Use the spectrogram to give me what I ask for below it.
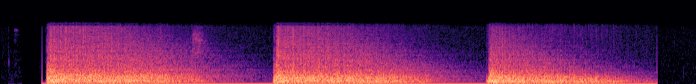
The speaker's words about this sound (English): Seconds later, the house explodes, sending a plume of fire and smoke into the early night sky.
